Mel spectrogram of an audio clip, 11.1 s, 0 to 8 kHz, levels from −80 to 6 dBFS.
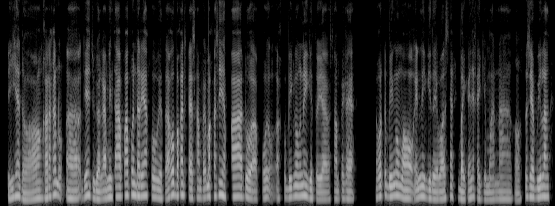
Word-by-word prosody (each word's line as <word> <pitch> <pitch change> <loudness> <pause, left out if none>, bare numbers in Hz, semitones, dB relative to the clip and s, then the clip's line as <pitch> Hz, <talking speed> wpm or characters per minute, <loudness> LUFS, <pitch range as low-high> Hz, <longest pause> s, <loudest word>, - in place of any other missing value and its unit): Iya 130 +8 0
dong, 100 +4 +1
karena 125 +3 +3
kan, 175 - +4 0.2
eee, 115 -1 +2
dia 155 +3 +3
juga 115 -2 +1
nggak 115 +2 +1
minta 135 +2 0
apa 155 +3 0
pun 170 -1 +2
dari 150 0 +4
aku 155 -3 -5
gitu, 115 - -3
aku 170 - +3
bahkan 170 +2 +3
kayak 125 -1 +1
sampai, 130 0 -2
"Makasih 150 +4 +1
ya 145 - 0
Pak," 145 +1 +4
aduh 135 -4 +2
aku 110 +3 -8 0.3
aku 120 +2 -16
bingung 150 +3 +1
nih 160 - +3
gitu 120 -3 -6
ya, 105 - +1
sampai 110 +1 -6
kayak 110 0 -1 0.4
aku 135 +3 0
tuh 160 - -4
bingung 155 +2 +3
mau 120 -1 +4
ini, 135 +4 +2
gitu 120 -2 -1
ya, 105 - 0
balasnya 115 +7 -1
kebaikannya 120 0 -2
kayak 110 -3 -5
gimana 105 +1 -4 0.2
koh 95 0 -6
Terus 140 - -5
dia 135 - +2
bilang, 145 +1 +3
125 Hz, 245 wpm, -24 LUFS, 110-145 Hz, 0.4 s, kan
